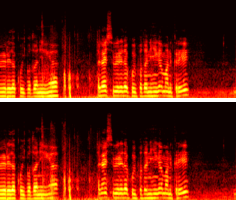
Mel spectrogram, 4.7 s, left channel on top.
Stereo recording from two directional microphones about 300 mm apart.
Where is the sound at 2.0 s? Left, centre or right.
Centre.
